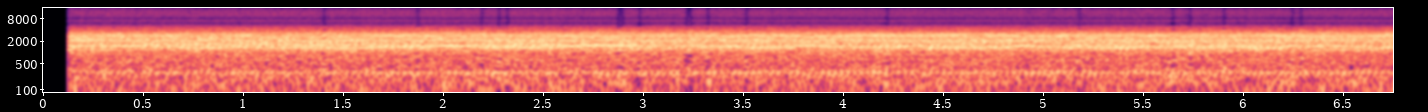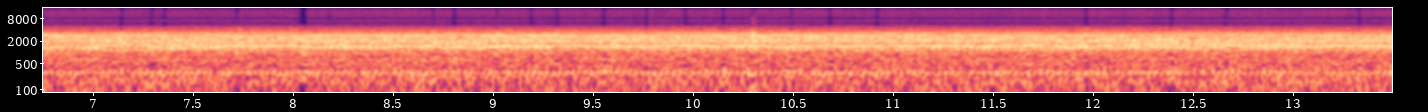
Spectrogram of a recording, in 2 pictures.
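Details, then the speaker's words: Craftsman (Generac-built) generator test run after replacing the AVR and refitting brushes, checking for full power: loud steady drone with constant hum, no surging or misses, about 60-65 dB; running normally. "runs about 60 65 decibels not a super noisy thing"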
